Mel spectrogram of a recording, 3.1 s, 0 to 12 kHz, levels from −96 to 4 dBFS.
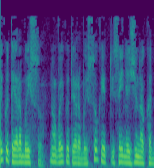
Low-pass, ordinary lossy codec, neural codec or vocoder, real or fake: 10.8 kHz; MP3, 32 kbps; vocoder, 48 kHz, 128 mel bands, Vocos; fake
